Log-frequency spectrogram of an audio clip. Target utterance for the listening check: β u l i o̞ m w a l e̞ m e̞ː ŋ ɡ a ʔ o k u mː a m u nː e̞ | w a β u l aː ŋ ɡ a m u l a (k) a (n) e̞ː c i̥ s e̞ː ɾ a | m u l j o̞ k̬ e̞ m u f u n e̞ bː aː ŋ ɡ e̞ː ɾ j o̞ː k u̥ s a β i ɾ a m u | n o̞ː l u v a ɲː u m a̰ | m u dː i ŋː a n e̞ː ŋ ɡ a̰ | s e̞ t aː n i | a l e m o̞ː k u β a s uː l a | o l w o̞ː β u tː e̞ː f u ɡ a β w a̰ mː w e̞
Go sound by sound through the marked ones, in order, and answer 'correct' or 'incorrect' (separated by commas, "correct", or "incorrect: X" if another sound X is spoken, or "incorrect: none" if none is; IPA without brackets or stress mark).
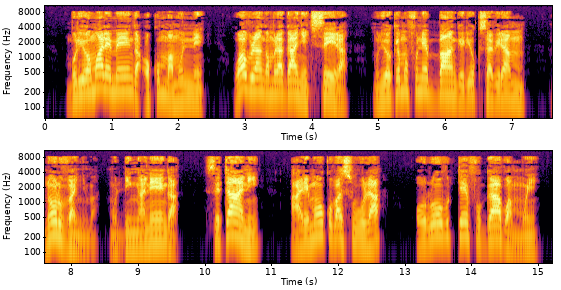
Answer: incorrect: ɡ, incorrect: ɲ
